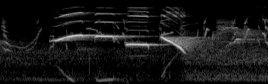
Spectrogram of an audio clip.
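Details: Oriental magpie-robin song for enticing hesitant caged birds: a long pure whistle held level, a shorter lower whistle, then a sharp falling buzzy note followed by soft scratchy chatter.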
